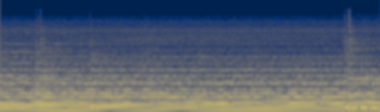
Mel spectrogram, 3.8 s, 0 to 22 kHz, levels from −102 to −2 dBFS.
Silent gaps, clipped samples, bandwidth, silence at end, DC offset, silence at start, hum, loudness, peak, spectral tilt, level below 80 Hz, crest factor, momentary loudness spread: none; under 0.1%; 9.8 kHz; 0 s; under 0.1%; 0 s; none; -27 LUFS; -14 dBFS; -9 dB/octave; -36 dBFS; 12 dB; 3 LU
